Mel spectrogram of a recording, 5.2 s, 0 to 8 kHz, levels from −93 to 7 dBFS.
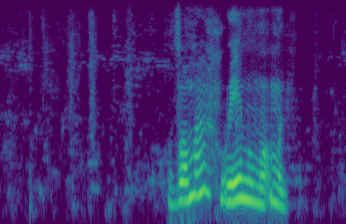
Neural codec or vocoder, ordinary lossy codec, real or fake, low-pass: none; Opus, 24 kbps; real; 7.2 kHz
